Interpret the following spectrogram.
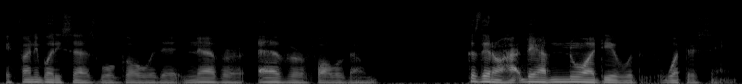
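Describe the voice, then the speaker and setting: Male storyteller, low pitch, relaxed and halting, dry close recording. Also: no echo. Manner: casual, halting, with many fillers and restarts; retells friends' lines in his own voice. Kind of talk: personal storytelling.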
